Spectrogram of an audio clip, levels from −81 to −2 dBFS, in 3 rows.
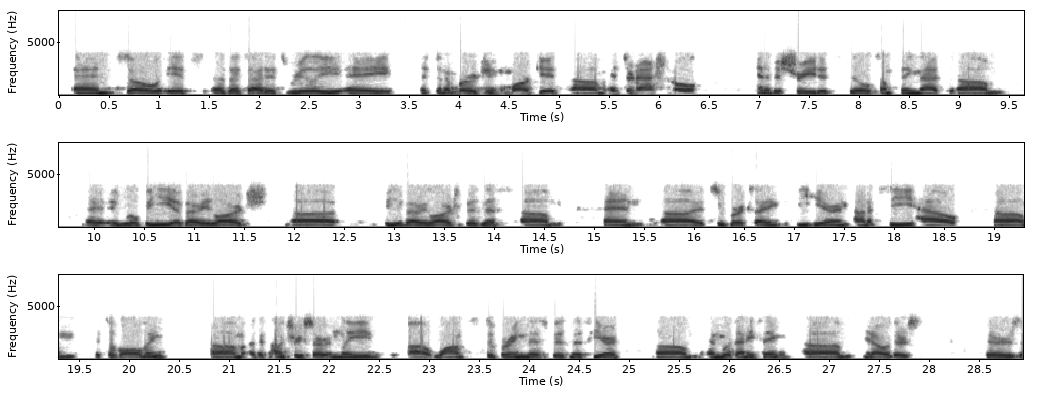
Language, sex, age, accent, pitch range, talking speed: English, male, 20-39, American, 110-125 Hz, 150 wpm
